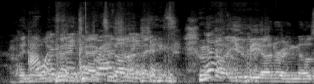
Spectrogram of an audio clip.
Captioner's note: laughing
